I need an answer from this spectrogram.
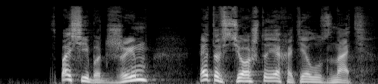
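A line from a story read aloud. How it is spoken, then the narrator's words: Loud. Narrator (Russian): сказал он громко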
